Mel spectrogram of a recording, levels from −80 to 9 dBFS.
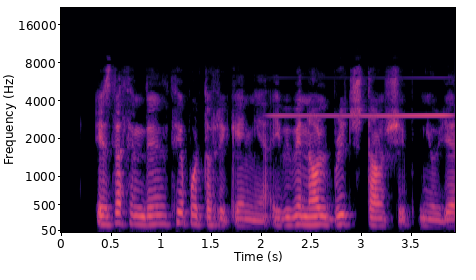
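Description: A feedback whistle runs from 2.0 s to the end of this speech clip: a thin, steady 3 kHz tone sits only a few decibels below the voice, swelling and fading slowly in level. It is likely a loudspeaker-to-microphone loop held right at the edge of feedback.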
